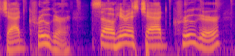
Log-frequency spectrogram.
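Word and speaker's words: Kroeger: frontman for nickelback and it is kruger right because you know 50 of the internet says kroger 50 of the internet says krueger okay it's it's krueger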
